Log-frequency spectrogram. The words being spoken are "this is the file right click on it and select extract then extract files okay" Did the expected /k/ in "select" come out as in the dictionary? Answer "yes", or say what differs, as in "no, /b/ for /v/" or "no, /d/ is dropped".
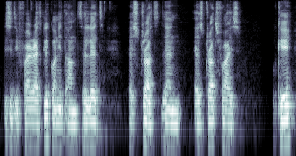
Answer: no, /k/ is dropped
